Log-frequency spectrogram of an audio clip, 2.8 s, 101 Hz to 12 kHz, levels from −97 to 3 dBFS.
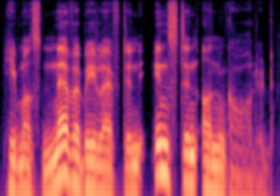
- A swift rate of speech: No, average, 170 wpm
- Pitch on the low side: Yes, low, 110 Hz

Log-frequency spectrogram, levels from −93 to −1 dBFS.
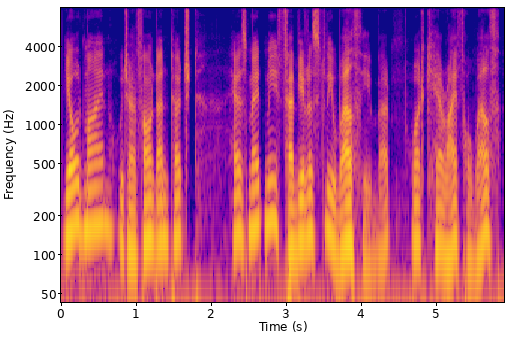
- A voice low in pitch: Yes, low, 130 Hz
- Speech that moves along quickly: No, average, 185 wpm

